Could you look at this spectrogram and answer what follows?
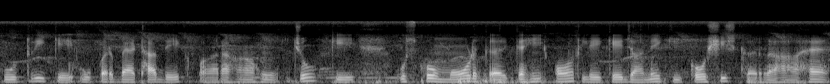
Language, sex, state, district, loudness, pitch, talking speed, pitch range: Hindi, male, Chandigarh, Chandigarh, -22 LUFS, 115 Hz, 145 wpm, 110-130 Hz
